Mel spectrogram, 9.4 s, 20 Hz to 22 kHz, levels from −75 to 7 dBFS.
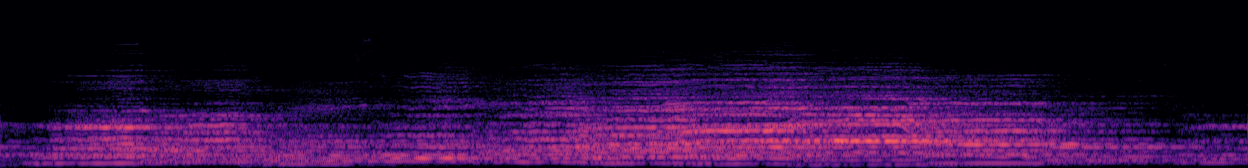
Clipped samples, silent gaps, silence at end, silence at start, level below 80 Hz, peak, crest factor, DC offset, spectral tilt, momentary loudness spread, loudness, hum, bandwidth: under 0.1%; none; 0 s; 0 s; -84 dBFS; -14 dBFS; 16 dB; under 0.1%; -6.5 dB/octave; 14 LU; -30 LUFS; none; 9.2 kHz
